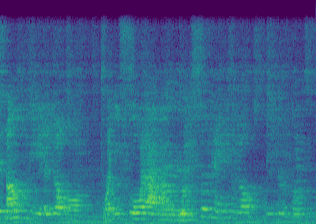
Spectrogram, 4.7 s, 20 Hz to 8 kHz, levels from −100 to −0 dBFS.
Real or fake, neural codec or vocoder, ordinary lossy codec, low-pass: fake; codec, 32 kHz, 1.9 kbps, SNAC; none; 7.2 kHz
